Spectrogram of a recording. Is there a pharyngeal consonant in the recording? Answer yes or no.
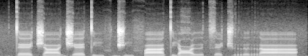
yes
